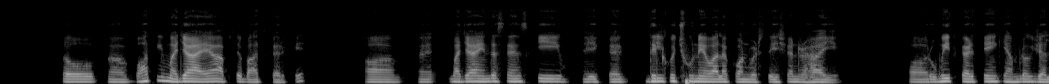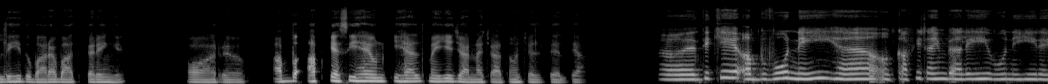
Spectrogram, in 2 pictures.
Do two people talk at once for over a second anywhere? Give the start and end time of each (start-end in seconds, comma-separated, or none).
none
